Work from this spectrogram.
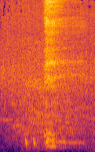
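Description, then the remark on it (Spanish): A brief burst of audience applause, a dense crackle of clapping that swells after a couple of short vocal yelps and holds steady, with voices faintly underneath. “Aplausos, Robby.”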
